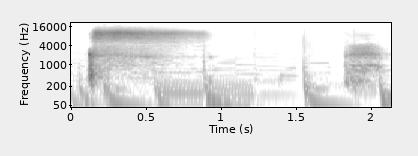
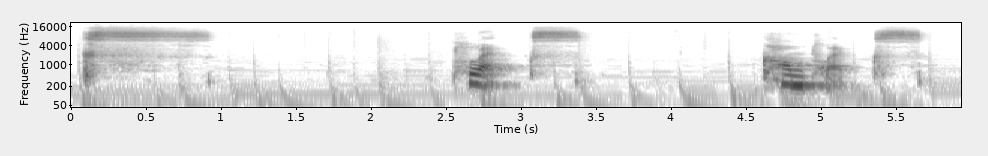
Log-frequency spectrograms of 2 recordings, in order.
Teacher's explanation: But the real pronunciation challenge here is the cluster of consonants that are pronounced at the end. The letter X usually produces a sound that has two consonant sounds pushed together, K and S, which is what makes this sound difficult.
